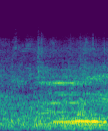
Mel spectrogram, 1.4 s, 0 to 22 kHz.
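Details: Cattle at a livestock market in Padre Garcia, Batangas, on July 17, 2026, where breeding cows and heifers are sold: one short, steady, low moo rises out of dense crowd chatter and haggling voices.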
